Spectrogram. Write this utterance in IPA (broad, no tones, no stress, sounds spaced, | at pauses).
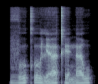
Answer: v u kʼ u lʲ ɜ kʰ ɪ n ɜ w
